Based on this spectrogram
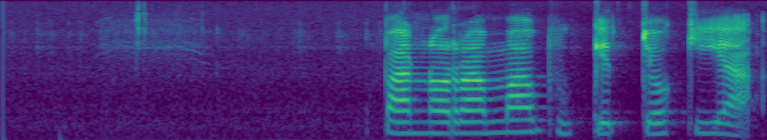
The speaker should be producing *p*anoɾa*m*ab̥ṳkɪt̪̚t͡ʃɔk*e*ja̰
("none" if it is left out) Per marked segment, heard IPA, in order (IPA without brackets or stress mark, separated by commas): p, m, i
